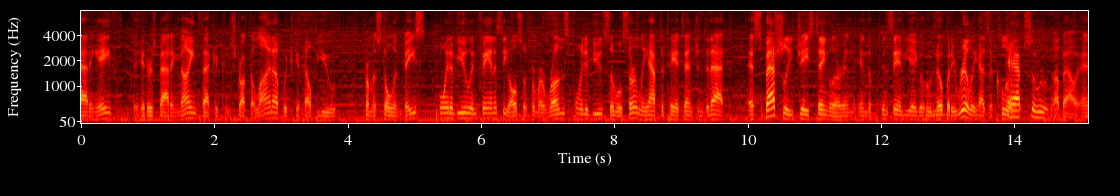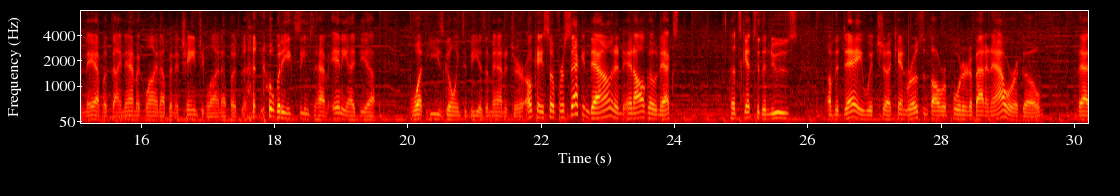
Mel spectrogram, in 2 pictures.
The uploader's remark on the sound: LIVE FROM THE MLB WINTER MEETINGS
